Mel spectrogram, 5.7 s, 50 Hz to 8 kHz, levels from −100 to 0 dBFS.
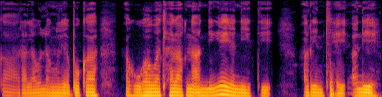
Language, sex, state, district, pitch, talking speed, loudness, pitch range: Mizo, male, Mizoram, Aizawl, 95 Hz, 220 wpm, -17 LUFS, 90-100 Hz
